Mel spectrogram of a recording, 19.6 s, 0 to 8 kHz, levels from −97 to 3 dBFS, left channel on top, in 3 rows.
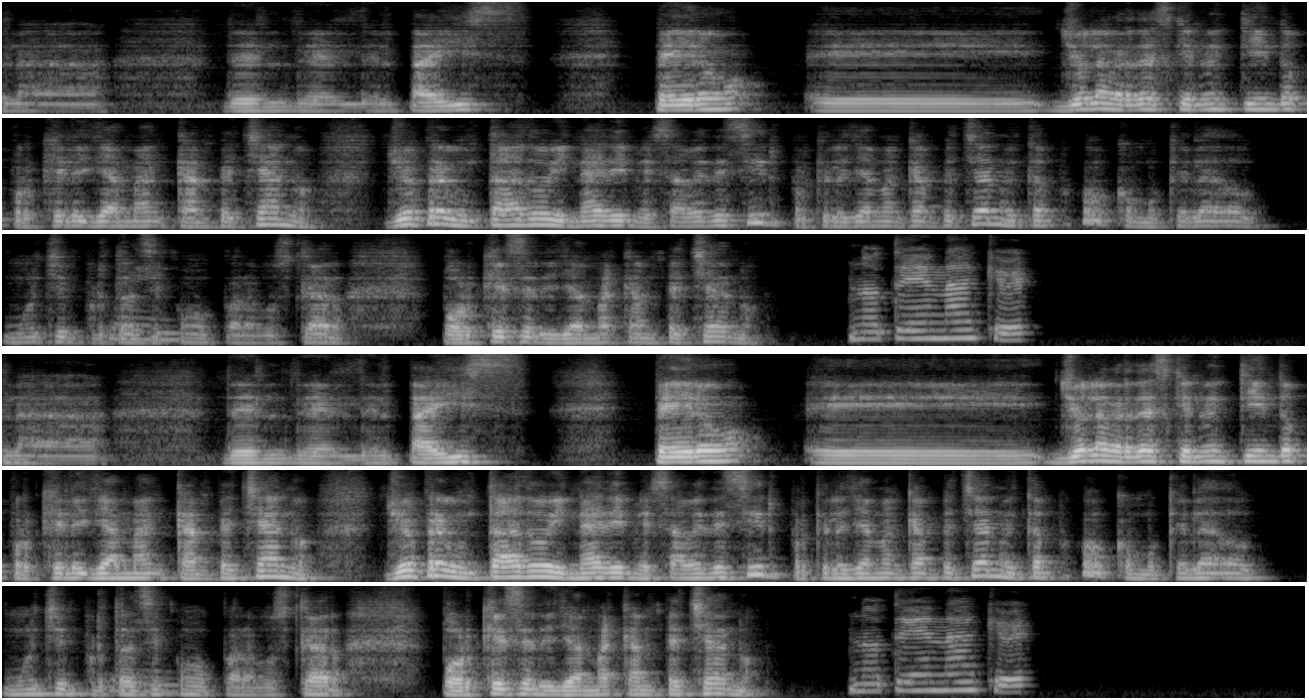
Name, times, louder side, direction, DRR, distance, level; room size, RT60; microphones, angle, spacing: voice 1, 0.0-16.9, right 5 dB, 60° right, 0.4 m, -31 dB
voice 2, 13.6-14.0 17.3-18.2, left 1 dB, 15° left, 0.8 m, -38 dB
2.6 x 2.1 x 2.3 m
head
